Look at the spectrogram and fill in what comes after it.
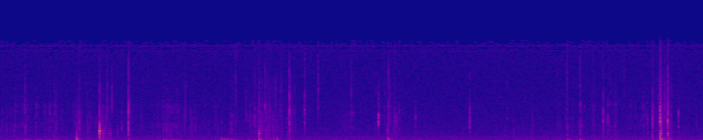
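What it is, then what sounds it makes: Bar of soap being shaved. A solid peach bar of soap, held in the hand, is shaved and cut with a utility knife blade. Many short, crisp scraping and clicking cuts sound over a steady low hum. The loudest snaps come near the start and the end.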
